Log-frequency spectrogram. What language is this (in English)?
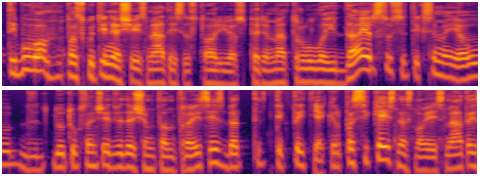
Lithuanian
